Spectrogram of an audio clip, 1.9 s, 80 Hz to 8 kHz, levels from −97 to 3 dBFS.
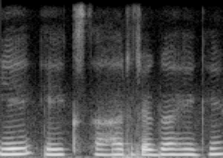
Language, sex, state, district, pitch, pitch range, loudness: Sadri, female, Chhattisgarh, Jashpur, 270 Hz, 265-280 Hz, -15 LUFS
